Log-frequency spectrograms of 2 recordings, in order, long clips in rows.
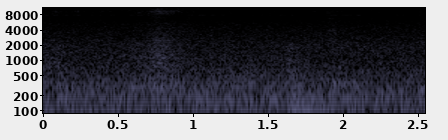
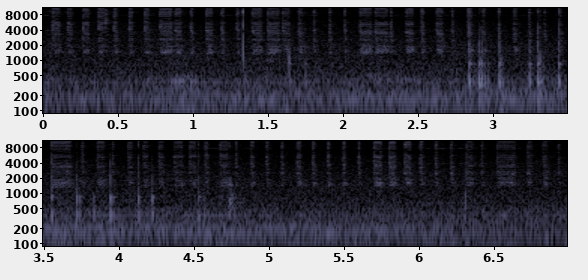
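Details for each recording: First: Xiaomi Mi router imported from China, after swapping its power supply for a new 12 V universal adapter (100–220 V; 3–3.5 A advised); near silence with faint room hush, no buzz or chiadinho, normal quiet operation. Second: Xiaomi Mi router (AliExpress import) with failing power adapter: faint steady hiss with irregular crackly ticks; router also reboots under heavy load with many devices connected; fix is replacing the supply with a 12V 3–3.5A bivolt unit.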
